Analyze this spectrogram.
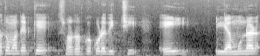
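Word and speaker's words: Yamuna: আমি আবারও তোমাদেরকে সতর্ক করে দিচ্ছি, এই ইয়ামুনার উচ্চারণটা কিন্তু আমরা যদি বাংলাতে প্রপার লিখি, আমরা যেটা উচ্চারণ করব দ্যাট ইজ ইয়ামুনা, নট যমুনা।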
